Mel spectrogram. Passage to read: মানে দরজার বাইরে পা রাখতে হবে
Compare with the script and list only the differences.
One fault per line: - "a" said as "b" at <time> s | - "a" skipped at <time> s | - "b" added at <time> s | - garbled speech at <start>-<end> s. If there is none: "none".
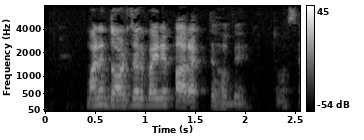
none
